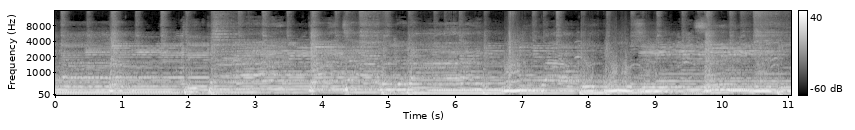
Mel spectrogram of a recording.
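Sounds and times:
electric guitar chords: 0.0 - 11.0
man singing: 0.0 - 11.0.

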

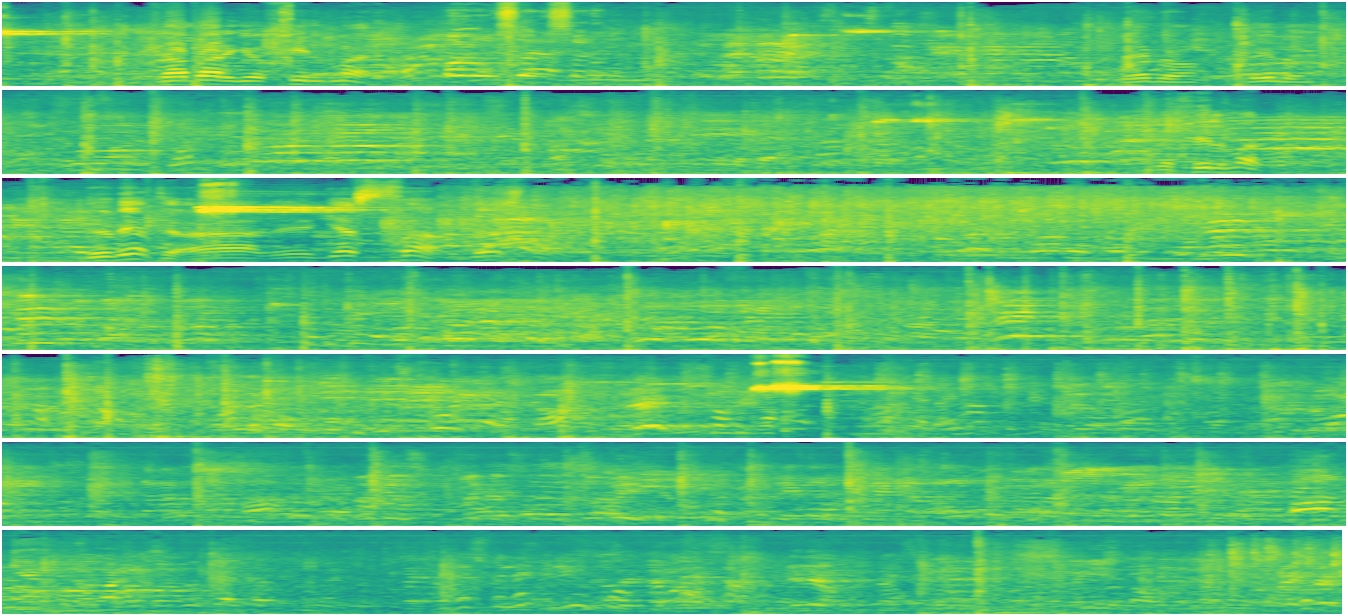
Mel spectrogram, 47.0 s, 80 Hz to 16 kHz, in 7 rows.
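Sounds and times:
referee's whistle: 0.0 - 0.6, 14.4 - 15.2, 30.6 - 31.4
players and spectators calling out: 0.0 - 47.0
ball bouncing on wooden court: 0.2 - 1.7, 3.1 - 14.3, 19.8 - 22.4, 23.2 - 29.9, 30.8 - 39.8.

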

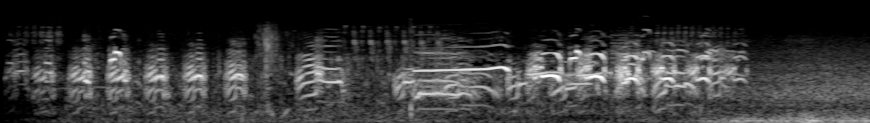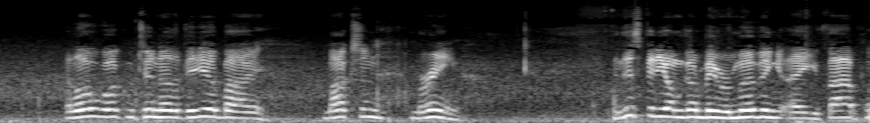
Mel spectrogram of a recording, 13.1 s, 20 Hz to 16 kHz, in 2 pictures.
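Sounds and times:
loud honking bird calls: 0.1 - 5.7.

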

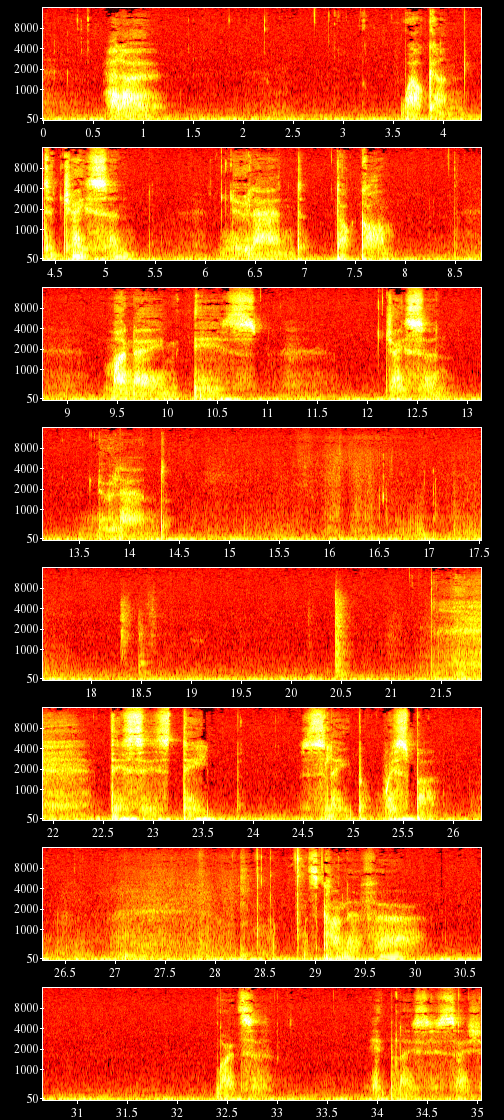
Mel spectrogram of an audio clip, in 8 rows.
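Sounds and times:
person whispering: 0.4 - 1.3, 3.6 - 5.4, 6.1 - 8.0, 9.4 - 11.0, 12.1 - 12.9, 13.5 - 14.5, 22.5 - 23.9, 24.5 - 25.9, 28.5 - 30.2, 32.4 - 33.1, 33.9 - 35.0.

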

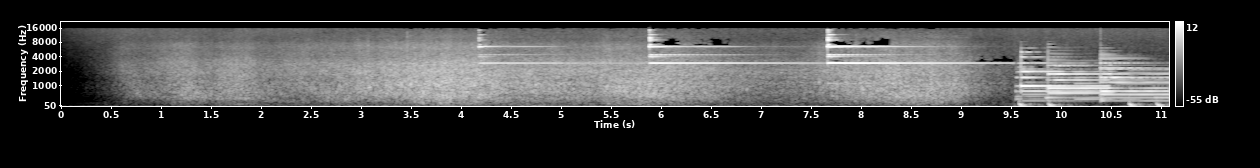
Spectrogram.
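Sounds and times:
ocean surf: 0.4 - 10.8
chime notes ringing: 4.2 - 10.9.

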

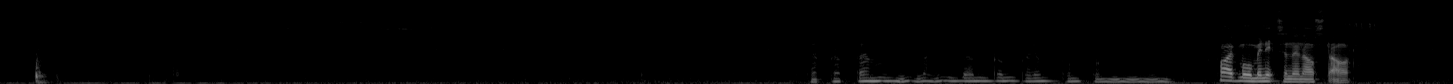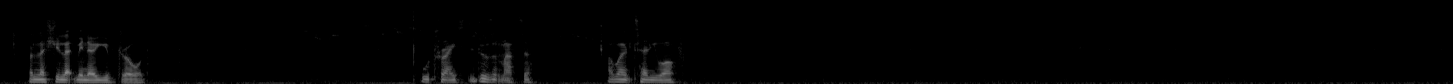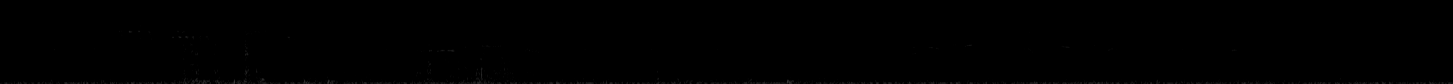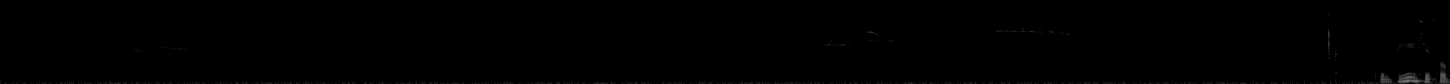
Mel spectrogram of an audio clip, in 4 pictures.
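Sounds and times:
songbirds chirping and trilling: 0.0 - 58.0.

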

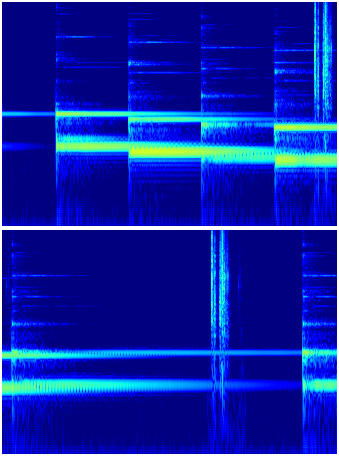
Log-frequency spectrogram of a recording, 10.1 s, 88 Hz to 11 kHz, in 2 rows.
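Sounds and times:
camera shutter clicking: 4.7 - 5.0, 8.2 - 8.6.

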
